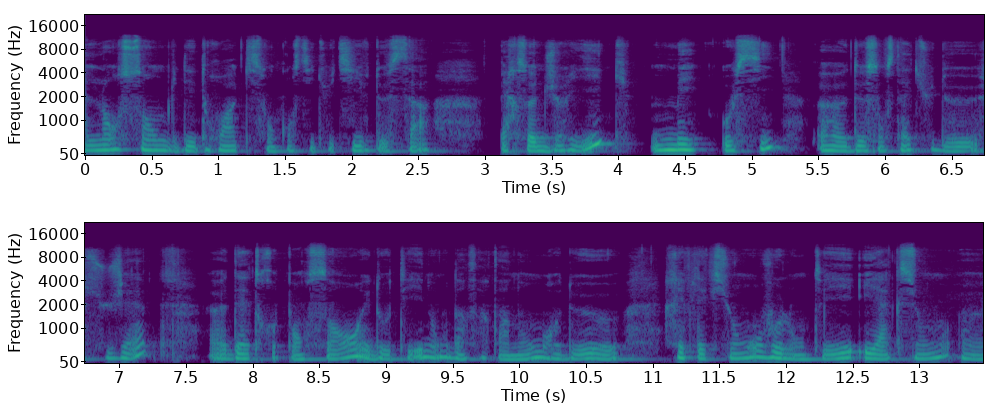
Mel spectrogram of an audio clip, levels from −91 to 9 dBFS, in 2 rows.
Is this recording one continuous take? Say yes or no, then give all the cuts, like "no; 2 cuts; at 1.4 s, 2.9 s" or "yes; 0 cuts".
no; 1 cut; at 4.2 s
